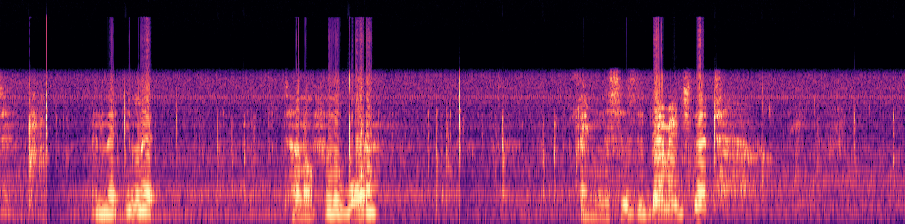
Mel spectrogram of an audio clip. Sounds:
speech

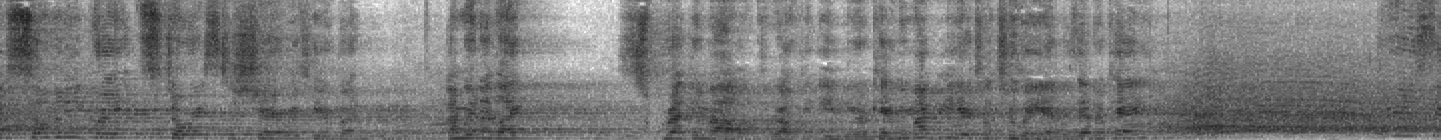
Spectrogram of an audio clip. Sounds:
woman speaking
speech
narration

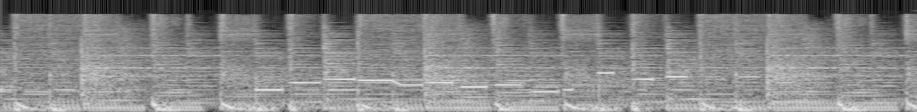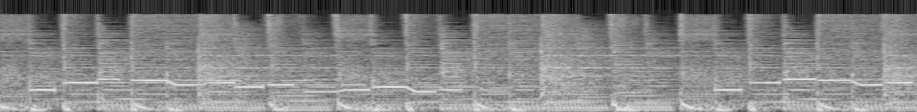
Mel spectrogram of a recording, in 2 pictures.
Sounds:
music
rhythm and blues

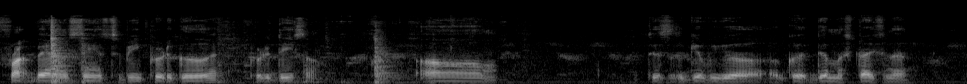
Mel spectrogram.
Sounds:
speech

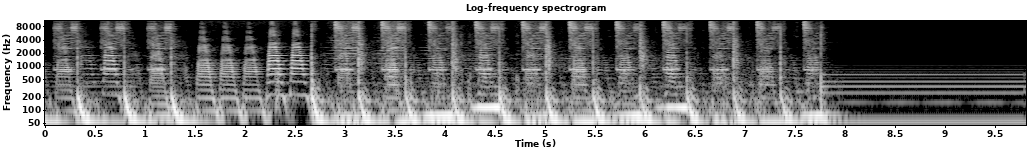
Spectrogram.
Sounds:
music

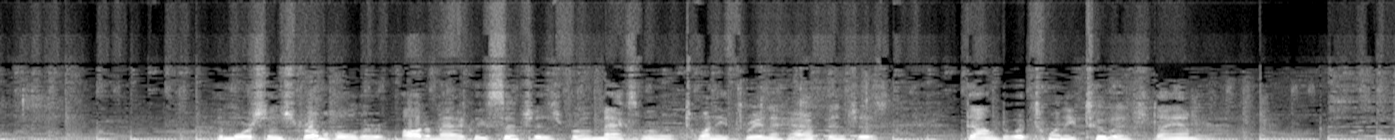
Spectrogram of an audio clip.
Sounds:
music
speech
musical instrument

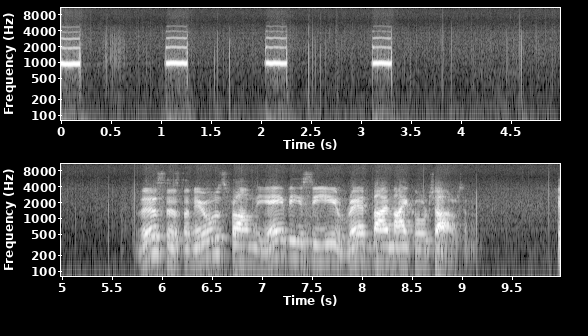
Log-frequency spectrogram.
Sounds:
speech

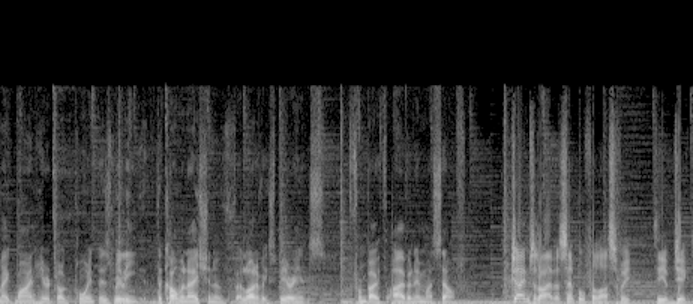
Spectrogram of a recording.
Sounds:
music
speech

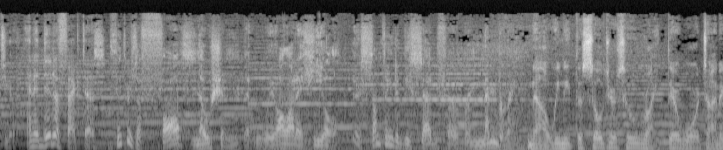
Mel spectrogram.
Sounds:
speech
music

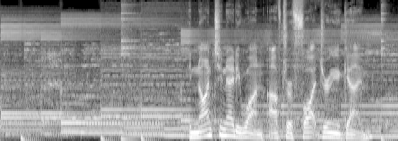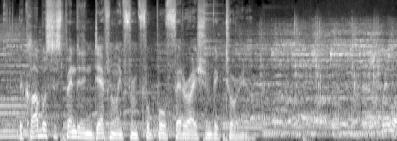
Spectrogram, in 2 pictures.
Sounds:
speech
music

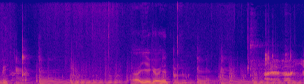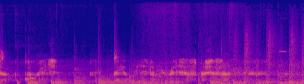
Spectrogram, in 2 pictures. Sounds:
speech
radio
music

